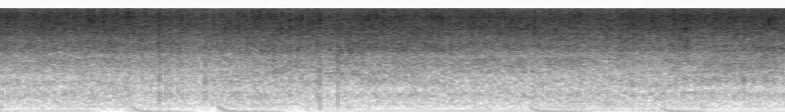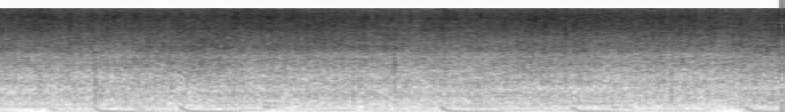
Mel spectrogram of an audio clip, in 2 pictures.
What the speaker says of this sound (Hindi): चिकन को अभी हम सिर्फ फ्राई कर रहे हैं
